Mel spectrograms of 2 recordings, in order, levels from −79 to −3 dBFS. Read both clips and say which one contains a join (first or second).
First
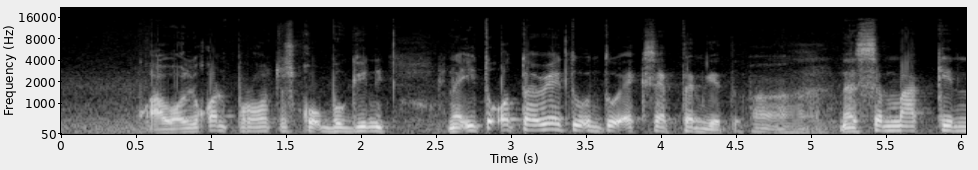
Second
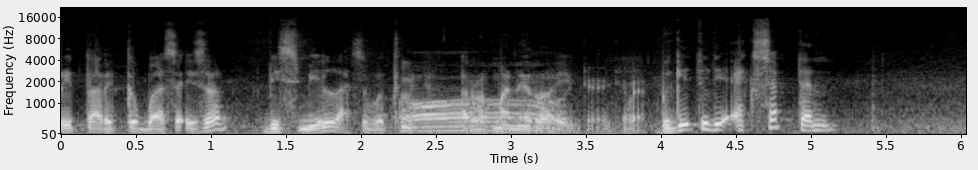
second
